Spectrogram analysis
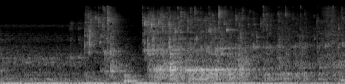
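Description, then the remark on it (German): Water pours steadily from one full glass into a second glass beside it, half of it poured across to leave two equally full glasses, a continuous splashing trickle with a brief shift in tone partway through as the flow changes. No one speaks. “Stelle ich mal ein Glas daneben und dann kannst du ja mal von diesen 100% 50% ins andere Glas schütten.”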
